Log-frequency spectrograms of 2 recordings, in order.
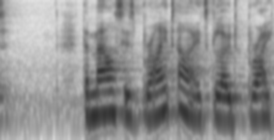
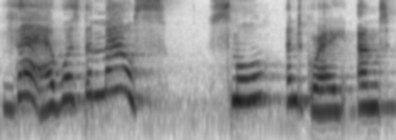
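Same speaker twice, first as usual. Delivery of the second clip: slow, higher dramatic reveal; surprise reveal; 8 semitones higher, slower than usual. A narrator's reading. Narrator reveals the mouse again, slow and higher. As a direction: draw out the surprise.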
